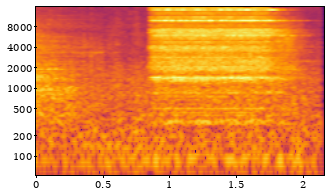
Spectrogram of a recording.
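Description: A telephone bell rings once, starting about a second in and lasting about a second, over faint room tone.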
